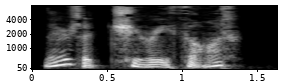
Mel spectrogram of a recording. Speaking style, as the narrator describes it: Ellen mumbled

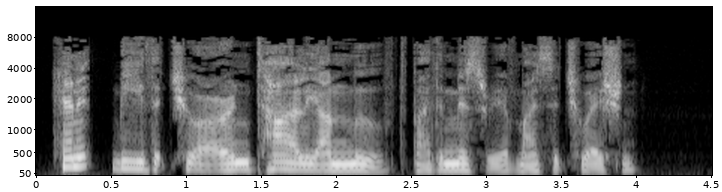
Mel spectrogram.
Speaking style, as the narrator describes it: said in a wondering tone

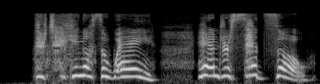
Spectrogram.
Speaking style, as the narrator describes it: I panted

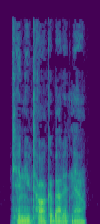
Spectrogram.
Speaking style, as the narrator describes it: I asked, as gently as I could

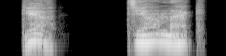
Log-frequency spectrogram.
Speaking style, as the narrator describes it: Denevan rasped

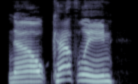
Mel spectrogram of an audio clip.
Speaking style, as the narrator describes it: yelled his father from the other end of the apartment

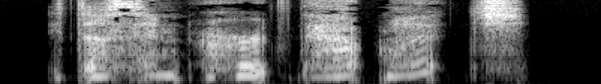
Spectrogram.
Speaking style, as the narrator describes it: whisper

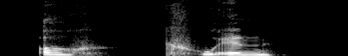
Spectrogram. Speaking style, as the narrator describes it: Jillian said sadly

